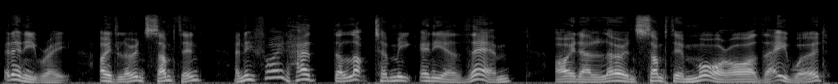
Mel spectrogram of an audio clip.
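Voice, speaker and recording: A man voicing a hearty, boastful otter in a storybook, chummy and brisk, with jolly, emphatic old-school slang. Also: on the high side, sing-song, no echo, studio quality. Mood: matter-of-fact.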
